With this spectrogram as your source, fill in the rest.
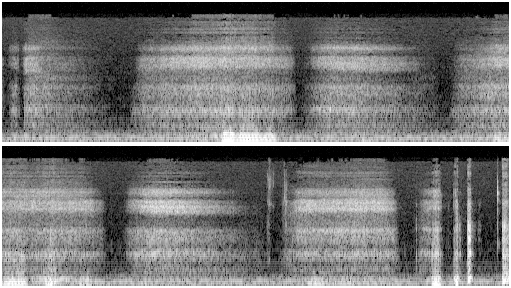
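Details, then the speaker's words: Slow breaths with rough, fluttering snorts on the in-breath, several cycles over fifteen seconds, from a sleeping pet; snoring. "Marcelina, he's sleeping. Oh, she's hearing that snoring."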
